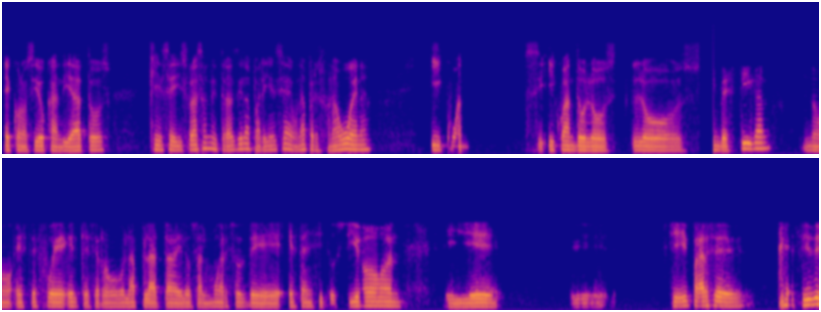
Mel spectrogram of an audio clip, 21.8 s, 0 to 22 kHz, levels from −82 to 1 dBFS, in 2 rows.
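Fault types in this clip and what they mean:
Handover gap: the call switched networks and no frames arrived, so speech cuts out for 200 ms from 9.28 s until the new link starts.
Fallback to narrowband: from 9.48 s nothing above 4 kHz remains, and speech turns duller and rougher, which fits a switch from HD Voice to AMR-NB.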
